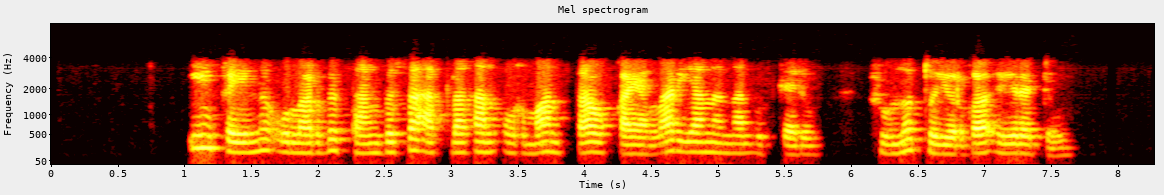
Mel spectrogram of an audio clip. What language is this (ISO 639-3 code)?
bak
